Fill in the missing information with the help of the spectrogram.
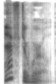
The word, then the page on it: afterworld: British English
